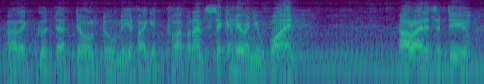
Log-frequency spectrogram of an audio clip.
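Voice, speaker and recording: Male actor as tough young getaway driver, American, clipped, very quick, impatient, dull 1940s radio recording, noisy vehicle. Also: mid-range voice, steady tone, close to an everyday voice. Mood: irritated, scornful. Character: hard-boiled, impatient young male bank robber. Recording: muffled old radio, noisy car background.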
